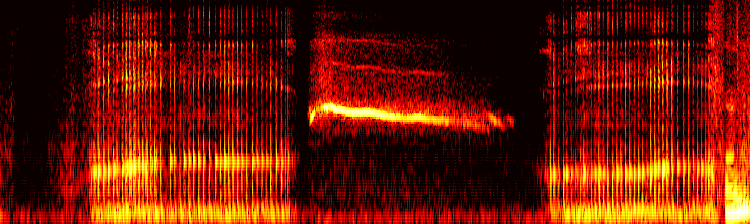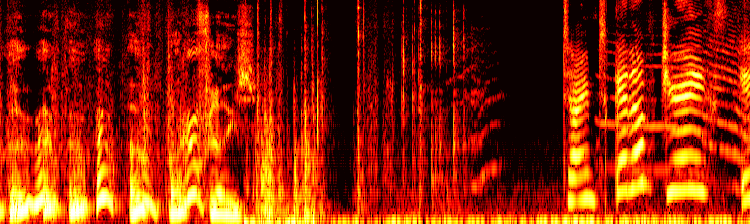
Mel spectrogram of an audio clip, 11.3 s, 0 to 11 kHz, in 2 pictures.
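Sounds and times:
cartoonish snoring of someone fast asleep in bed: 0:00.7 - 0:02.3, 0:04.1 - 0:05.5
speech: 0:05.5 - 0:08.0, 0:09.9 - 0:11.2.

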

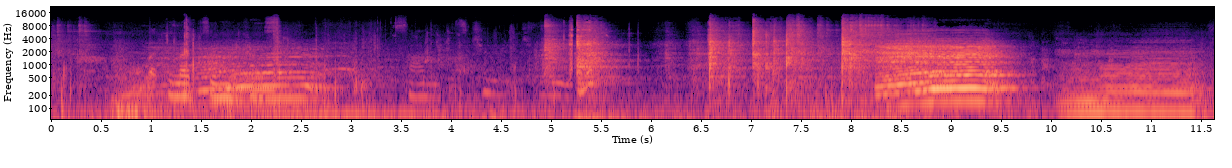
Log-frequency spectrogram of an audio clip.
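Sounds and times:
farmyard clatter: 0:00.0 - 0:10.1
pedigree Limousin suckler cows bawling for nuts: 0:01.0 - 0:03.0, 0:08.2 - 0:11.6
speech: 0:01.2 - 0:02.7.

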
